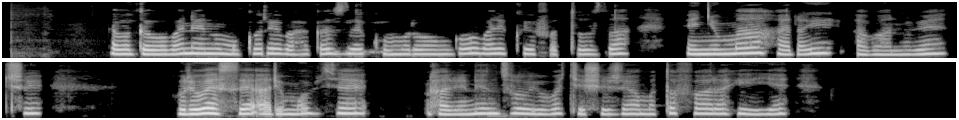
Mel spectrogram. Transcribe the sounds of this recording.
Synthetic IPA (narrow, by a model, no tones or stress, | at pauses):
aβaɡaβo̞βane̞numuɡ̥o̞ɾe̞βaɦaɡ̥aze̞kʰumuɾo̞ːŋɡo̞βaɾikwiːfotʰoza | eɲumahaɾaji | aβaːn̥huβe̞ːnt͡ʃi | βuɾiwe̞ːse̞ʔaɾimubje | haɾininzujuːβaciːʃiʒe̞amatafaɾahiːje̞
